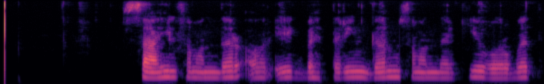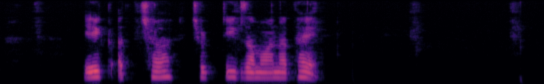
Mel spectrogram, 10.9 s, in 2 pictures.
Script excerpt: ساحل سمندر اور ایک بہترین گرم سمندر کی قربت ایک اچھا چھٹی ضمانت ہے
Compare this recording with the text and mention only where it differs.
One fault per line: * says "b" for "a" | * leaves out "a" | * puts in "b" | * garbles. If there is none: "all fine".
all fine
